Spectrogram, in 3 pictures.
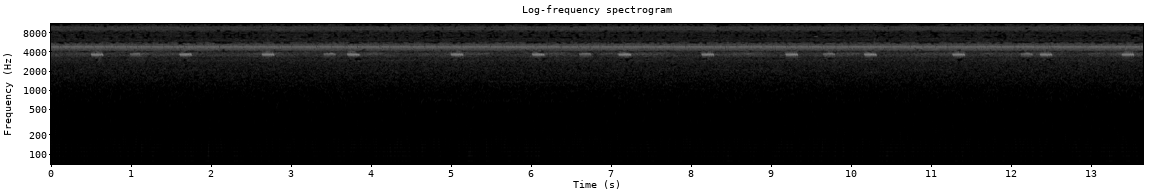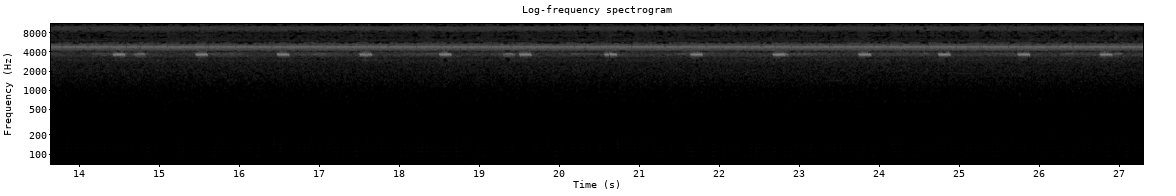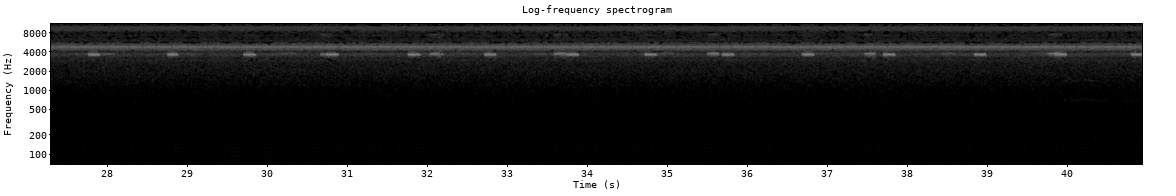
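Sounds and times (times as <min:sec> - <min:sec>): insect chirps: 0:00.1 - 0:40.9.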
